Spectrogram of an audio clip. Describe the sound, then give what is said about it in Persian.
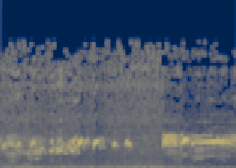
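Chickens cluck in a quick run of short, choppy calls, then one bird lets out a longer, drawn-out squawk. The sound is loud and steady, with no talking. “شاید تخم مرغ هدف اصلی نباشد، اما مرغ ها به حیث حیوانات خانگی نگهداری می شوند، حتی به جای سگ یا پشک هم که باشد.”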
